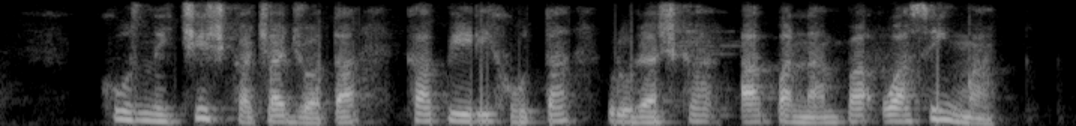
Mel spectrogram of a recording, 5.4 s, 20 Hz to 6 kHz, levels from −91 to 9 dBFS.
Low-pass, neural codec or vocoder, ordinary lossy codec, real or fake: 5.4 kHz; none; Opus, 16 kbps; real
